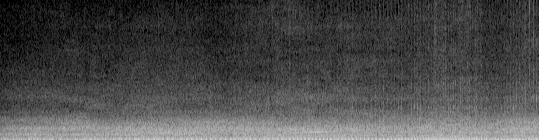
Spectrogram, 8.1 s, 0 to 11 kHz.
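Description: A 2023 Royal Enfield Hunter 350 single-cylinder motorcycle thumps steadily under way, its engine note rising slightly through a shift, mixed with wind rush; continuous and close.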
